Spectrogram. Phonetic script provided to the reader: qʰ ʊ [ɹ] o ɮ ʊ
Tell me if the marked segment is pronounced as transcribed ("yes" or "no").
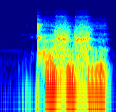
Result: no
